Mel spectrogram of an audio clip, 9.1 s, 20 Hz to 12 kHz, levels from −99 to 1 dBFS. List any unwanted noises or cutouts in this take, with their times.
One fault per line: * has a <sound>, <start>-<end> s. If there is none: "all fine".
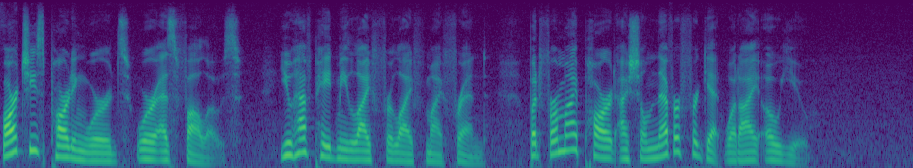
all fine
